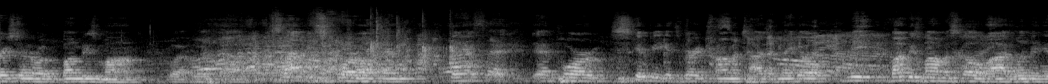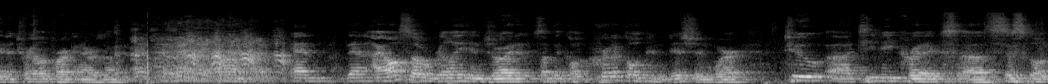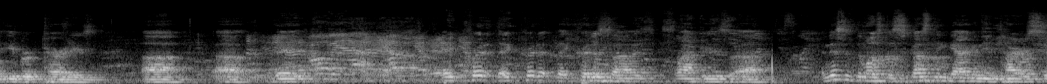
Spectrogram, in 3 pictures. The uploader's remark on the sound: panels at Twin Cities Con in Minneapolis from November 3-5, 2024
